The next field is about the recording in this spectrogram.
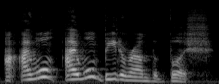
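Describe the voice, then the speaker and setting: A woman acting an exasperated, volatile character in an audio drama, pleading in halting, stammering, emphatic speech. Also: mid-range voice, very animated, fairly bright tone. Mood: tense, explaining.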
